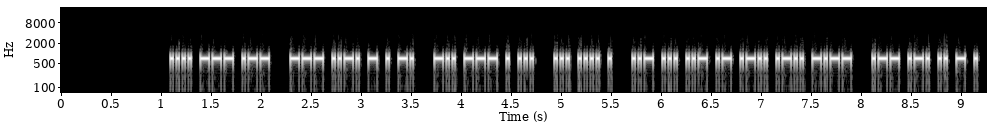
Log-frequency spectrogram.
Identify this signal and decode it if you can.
Morse code, heard as a keyed tone, about 40 wpm, 700 Hz. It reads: HOW OFTEN DOES SHE USUALLY WRITE
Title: Sentences from Top 1000 Words - Review Part 3 - 40wpm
